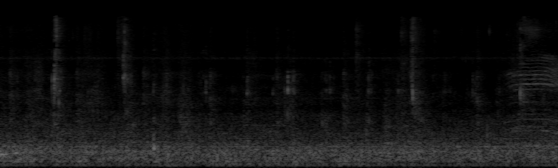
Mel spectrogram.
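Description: A person chewing rice and curry with her mouth, with scattered wet smacks and clicks, over a steady low background noise.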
